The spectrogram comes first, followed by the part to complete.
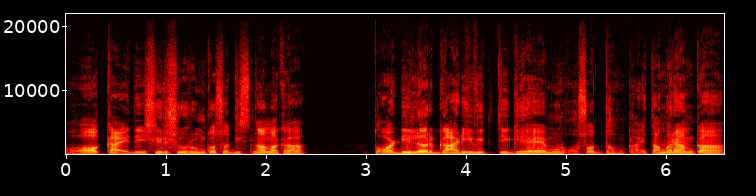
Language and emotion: Goan Konkani, fearful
